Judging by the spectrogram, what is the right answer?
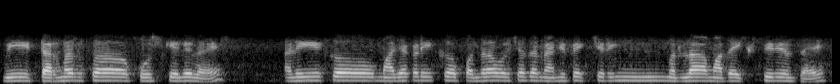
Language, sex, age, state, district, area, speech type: Marathi, male, 45-60, Maharashtra, Raigad, urban, conversation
